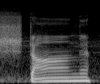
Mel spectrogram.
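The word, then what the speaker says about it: Stange: not pints they're like is it pronounced stang those I believe that's right teeny tiny it's like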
